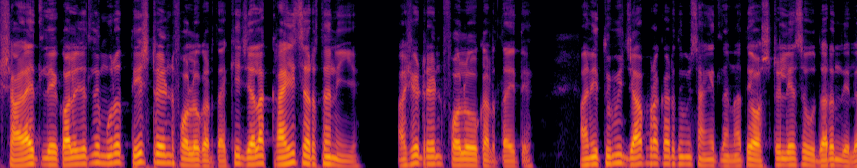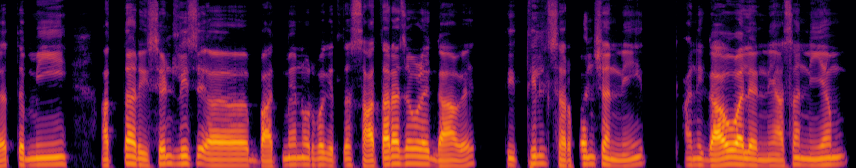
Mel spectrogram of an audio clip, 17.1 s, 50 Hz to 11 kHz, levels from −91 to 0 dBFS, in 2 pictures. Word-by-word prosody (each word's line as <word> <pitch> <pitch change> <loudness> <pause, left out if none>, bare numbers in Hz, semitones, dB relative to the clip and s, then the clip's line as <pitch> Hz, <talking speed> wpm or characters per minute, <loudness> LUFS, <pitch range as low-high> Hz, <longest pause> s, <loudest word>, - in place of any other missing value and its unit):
शाळेतले, 125 +3 +3
कॉलेजातले 135 +7 +2
मुलं 155 +3 +1
तेच 165 +3 +1
ट्रेंड 160 -2 +2
फॉलो 115 -4 +1
करतात, 100 -1 -2
की 150 - -2
ज्याला 130 +2 +4
काहीच 145 +6 +2
अर्थ 140 -1 +1
नाहीये. 100 -9 -2 0.4
अशी 120 +7 0
ट्रेंड 140 0 -2
फॉलो 115 -1 +3
करताय 95 0 -3
ते. - - -9 0.5
आणि 120 +4 +1
तुम्ही 150 +2 -1
ज्या 130 +1 +3
प्रकारे 140 -1 -3
तुम्ही 135 0 -3
सांगितलं 110 -4 -6
ना, 105 - -5
ते - - +1
ऑस्ट्रेलियाचं 120 +3 0
उदाहरण 110 0 0
दिलं, 100 +1 -1
तर - - +4
मी 130 +3 0 0.4
आत्ता 140 +5 +2
रिसेंटलीच 140 +4 -2
अ, 110 -3 +3
बातम्यांवर 125 +6 -1
बघितलं. 115 0 -3
साताऱ्याजवळ 140 +7 +3
एक 130 - -2
गाव 105 -1 +2
आहे - - -5 0.3
तिथील 145 +4 -5
सरपंचांनी 120 +1 -2 0.4
आणि 120 0 -5
गाववाल्यांनी 120 -2 +5
असा 130 +5 -4
नियम 125 +3 -2
125 Hz, 160 wpm, -23 LUFS, 110-140 Hz, 0.5 s, गाववाल्यांनी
